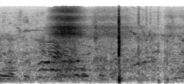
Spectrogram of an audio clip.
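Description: A single sharp thud of a rugby ball bouncing on artificial turf, about one and a half seconds in, over the low chatter of players' voices.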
